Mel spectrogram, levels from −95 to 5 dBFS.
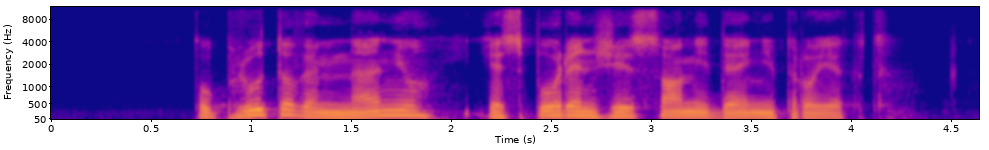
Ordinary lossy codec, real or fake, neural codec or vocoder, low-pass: none; fake; codec, 24 kHz, 1 kbps, SNAC; 10.8 kHz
